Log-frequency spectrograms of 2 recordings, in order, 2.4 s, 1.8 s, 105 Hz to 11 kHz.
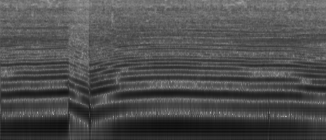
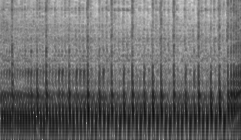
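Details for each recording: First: Ported Homelite 922 chainsaw after clutch and fuel line repair and cooler heat-range plug, cutting very hard wood: loud high two-stroke wail holding steady, dipping briefly twice under load and recovering cleanly; healthy cutting. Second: Ported Homelite 922 chainsaw after clutch and fuel line fix and cooler heat-range plug, restart with idle up, no choke: quick screaming revs with a sharp thin edge, little top-end burble; high jet deliberately set slightly lean, slight loss of pull.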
